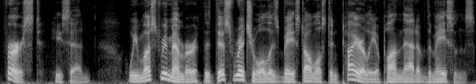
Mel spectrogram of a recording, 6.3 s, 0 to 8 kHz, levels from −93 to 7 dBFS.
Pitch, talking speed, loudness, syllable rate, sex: 105 Hz, 170 wpm, -19 LUFS, 5.0 syllables/s, male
